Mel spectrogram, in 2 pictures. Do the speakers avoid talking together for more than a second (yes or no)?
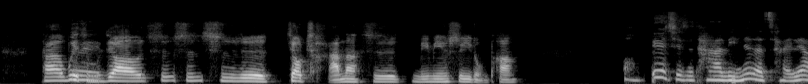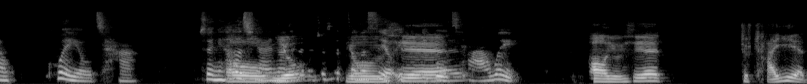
no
